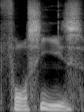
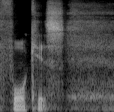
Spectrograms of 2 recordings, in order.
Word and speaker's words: Forkiss: Some of you may pronounce it 4Cs, but yeah, I go with Forkiss.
